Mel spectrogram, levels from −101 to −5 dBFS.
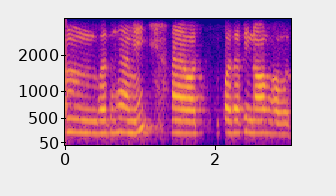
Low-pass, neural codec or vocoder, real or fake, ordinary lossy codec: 3.6 kHz; none; real; Opus, 32 kbps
